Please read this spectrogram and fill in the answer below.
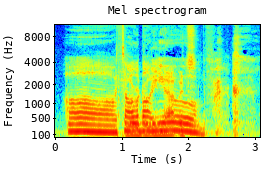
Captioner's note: she chuckles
